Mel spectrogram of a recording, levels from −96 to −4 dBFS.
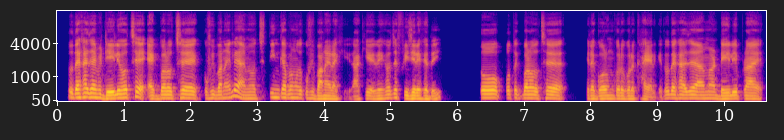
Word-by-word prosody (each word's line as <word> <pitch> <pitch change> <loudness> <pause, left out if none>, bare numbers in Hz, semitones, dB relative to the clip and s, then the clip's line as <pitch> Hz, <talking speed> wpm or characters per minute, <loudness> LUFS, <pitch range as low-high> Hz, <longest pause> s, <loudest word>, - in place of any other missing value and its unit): তো - - -6
দেখা 165 +2 +5
যায় 170 - +6
আমি 155 - 0
ডেইলি 130 +3 +7
হচ্ছে 160 +4 +1 0.2
একবার 120 +4 0
হচ্ছে 140 +3 -2 0.3
কফি 135 +2 -5
বানাইলে 150 +10 -1
আমি 130 0 -4
হচ্ছে 125 0 -9
৩ 170 -1 -2
কাপের 160 -2 0
মতো 150 -1 -2
কফি 130 -1 -5
বানায় 115 0 +1
রাখি 110 0 -6
রাখি 110 +4 -8 0.2
রেখে 120 +3 -1
হচ্ছে 155 +2 -2
ফ্রিজে 125 -1 +2
রেখে 115 -1 0
দেই। 110 - -3 0.6
তো 150 - +3 0.3
প্রত্যেকবার 145 -1 -1
হচ্ছে 135 +2 -5 0.6
এটা 120 -1 -1
গরম 120 +1 +1
করে, 120 -1 0
করে 115 -1 -1
খাই 110 -1 -3
আরকি। 85 - -13
তো - - -3
দেখা 140 0 0
যায় 140 -1 +3
আমার 130 0 -3
ডেইলি 120 +2 +2
প্রায় 115 -2 +1
130 Hz, 220 wpm, -22 LUFS, 120-150 Hz, 0.6 s, ডেইলি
